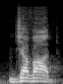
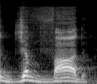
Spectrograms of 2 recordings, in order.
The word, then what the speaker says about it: جواد: امام الجواد، امام التقی۔ یہ الجواد جو ہے ایک تلفظ ہے جواد، واو کے اوپر سمپل زبر، جواد، جواد بغیر شد کے، تو اس کا معنی ہوتا ہے سخی۔ دوسرا پروننسیشن تلفظ جو ہے وہ ہے جواد، واو کے اوپر جو ہے وہ شد ہے، اس کا معنی ہوتا ہے بہت سخی۔ تو میرے نزدیک جو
